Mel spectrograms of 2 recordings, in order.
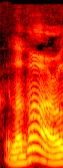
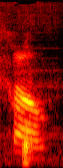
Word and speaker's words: LaVarre: I do say, Dad called it LaVarre, okay. Well, it's good. – Back in France, they thought it was LaVarre.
